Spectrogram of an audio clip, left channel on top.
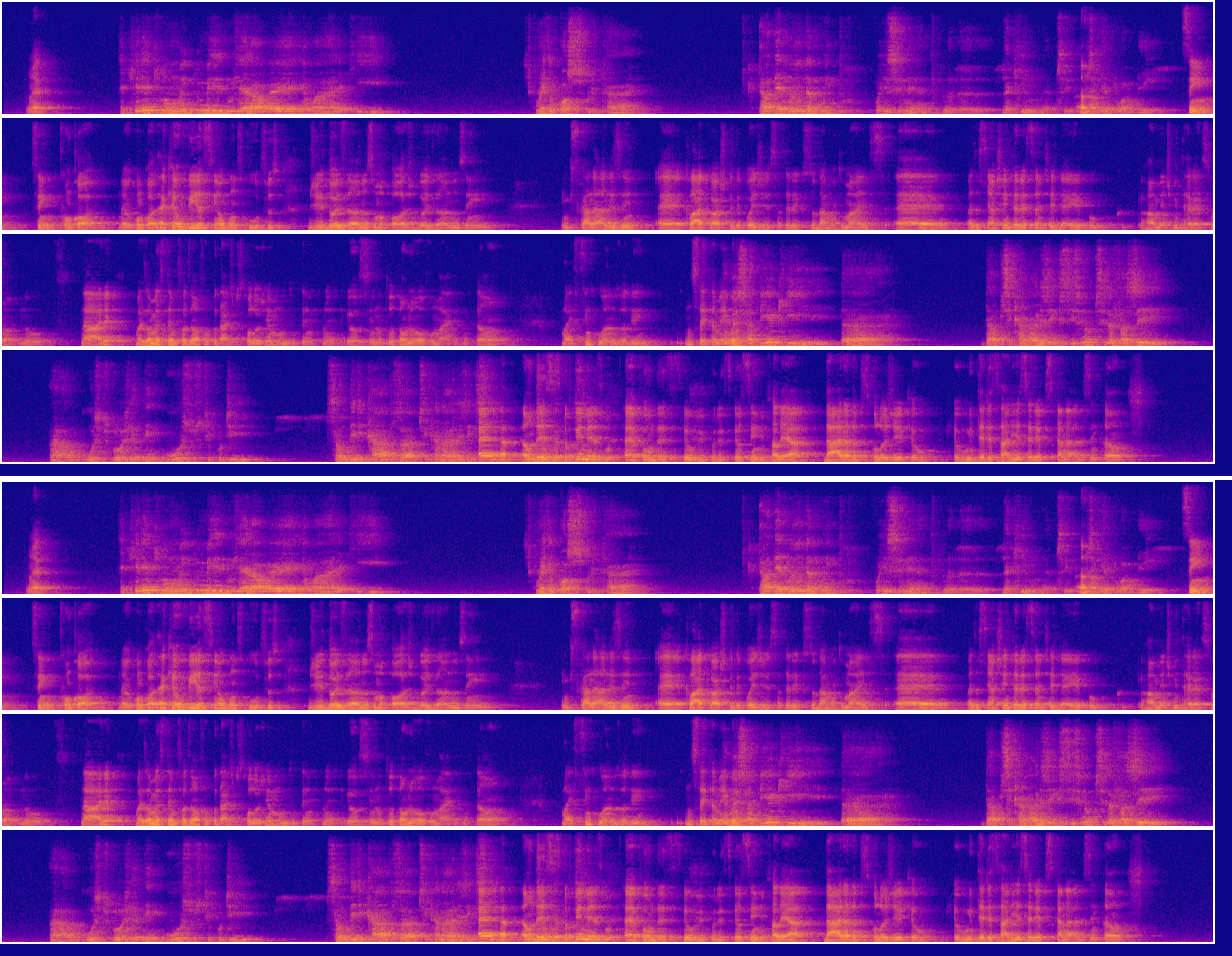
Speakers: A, on the right; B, on the left.
A: É.
B: É querer aquilo muito, mas no geral é, é uma área que, como é que eu posso explicar? Ela demanda muito conhecimento da, da, daquilo, né? Pra você conseguir
A: Aham.
B: atuar bem.
A: Sim, sim, concordo. Eu concordo. É que eu vi, assim, alguns cursos de dois anos, uma pós de dois anos em em psicanálise. É claro que eu acho que depois disso eu teria que estudar muito mais. É, mas assim, achei interessante a ideia, que eu, que eu realmente me interesso no, no- na área, mas ao mesmo tempo fazer uma faculdade de psicologia é muito tempo, né? Eu, assim, não tô tão novo mais, então, mais cinco anos ali, não sei também,
B: É,
A: igual
B: mas
A: você-
B: sabia que da, da psicanálise em si, você não precisa fazer a- o curso de psicologia. Tem cursos, tipo, de, são dedicados à psicanálise em si,
A: É,
B: né?
A: é
B: Não
A: é um desses
B: são graduações,
A: que eu vi mesmo.
B: é.
A: É, foi um desses que eu
B: É,
A: vi, por isso que eu, assim, eu falei, ah, da área da psicologia que eu, que eu me interessaria seria a psicanálise, então...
